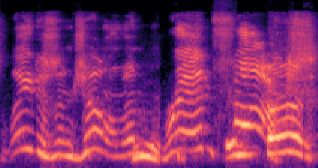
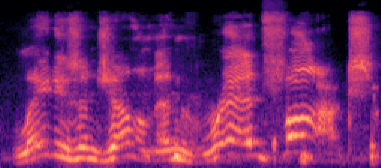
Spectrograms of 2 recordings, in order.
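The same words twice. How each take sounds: First: Much higher, louder showbiz intro; announcer brings him on again, bigger; announcer overplaying the introduction for an empty room; announcer call again. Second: Higher, rising announcer intro; mock announcer building to the name; announcer bringing on the comedian, a high showbiz call. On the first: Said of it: "The guy goes". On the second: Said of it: "the announcer goes".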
